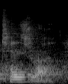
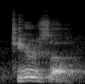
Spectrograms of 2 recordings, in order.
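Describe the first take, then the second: First: The z sound comes before the r sound. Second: The r sound comes before the z sound. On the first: The speaker calls it wrong. "I keep saying Tizra" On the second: The speaker calls it right. "I'm going to say it right this time"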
